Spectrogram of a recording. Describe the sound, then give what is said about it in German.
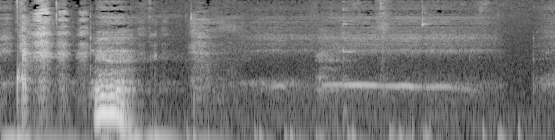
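A nose whistles on an inhale: a thin, steady mid-pitched tone lasting over a second, faint and slightly wavering. It follows a brief breathy snort-like burst earlier, with soft breathing noise throughout. “Deine Nase pfeift beim Einatmen.”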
